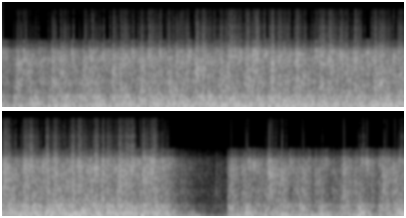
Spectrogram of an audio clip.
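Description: Loud, harsh amplified feedback noise with no clear pitch. It breaks off briefly about eight seconds in and comes straight back.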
